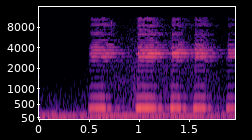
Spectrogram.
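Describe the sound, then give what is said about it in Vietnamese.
Car horn honking outside on the street: a series of short, bright toots over a low traffic rumble, loud and closely spaced. “Tiếng còi xe bên ngoài đường khiến cho Tân”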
